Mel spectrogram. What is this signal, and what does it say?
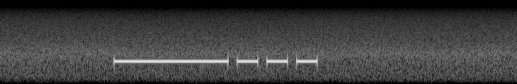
Beep code, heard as beeps, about 1100 Hz. 1 long, 3 short. In Award and IBM BIOS tables: video adapter failure; in AMI BIOS tables: memory failure.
